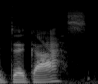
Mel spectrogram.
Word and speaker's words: Degas: It's pronounced in French da but it's really degas.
